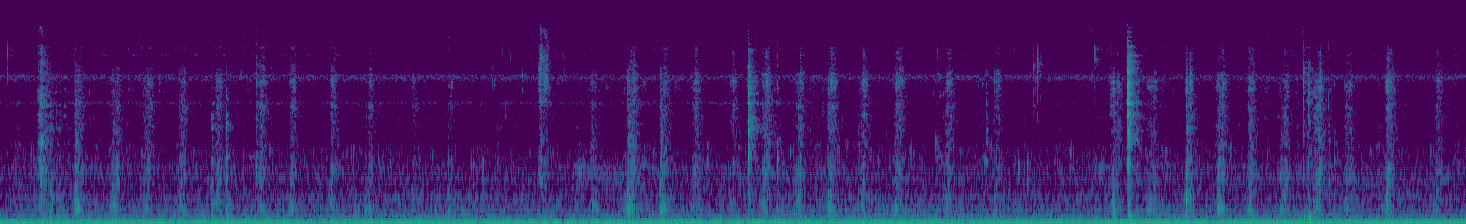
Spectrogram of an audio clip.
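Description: Close-miked chewing and biting: many irregular crisp crunches as raw cucumber slices are eaten, over a steady low hum.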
